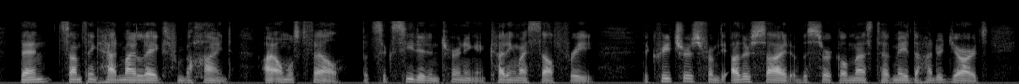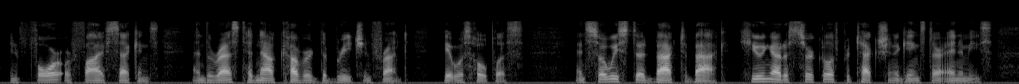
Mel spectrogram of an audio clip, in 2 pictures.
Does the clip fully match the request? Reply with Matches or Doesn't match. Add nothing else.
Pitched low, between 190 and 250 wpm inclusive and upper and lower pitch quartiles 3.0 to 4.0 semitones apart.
Matches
